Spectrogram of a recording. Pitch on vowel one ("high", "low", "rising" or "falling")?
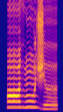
high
